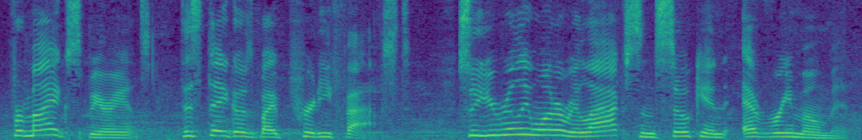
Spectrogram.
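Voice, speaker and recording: A woman's voice: on the high side, very animated, normal speed. A woman playing a friendly, gracious veteran wrestling star in a video game cutscene.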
